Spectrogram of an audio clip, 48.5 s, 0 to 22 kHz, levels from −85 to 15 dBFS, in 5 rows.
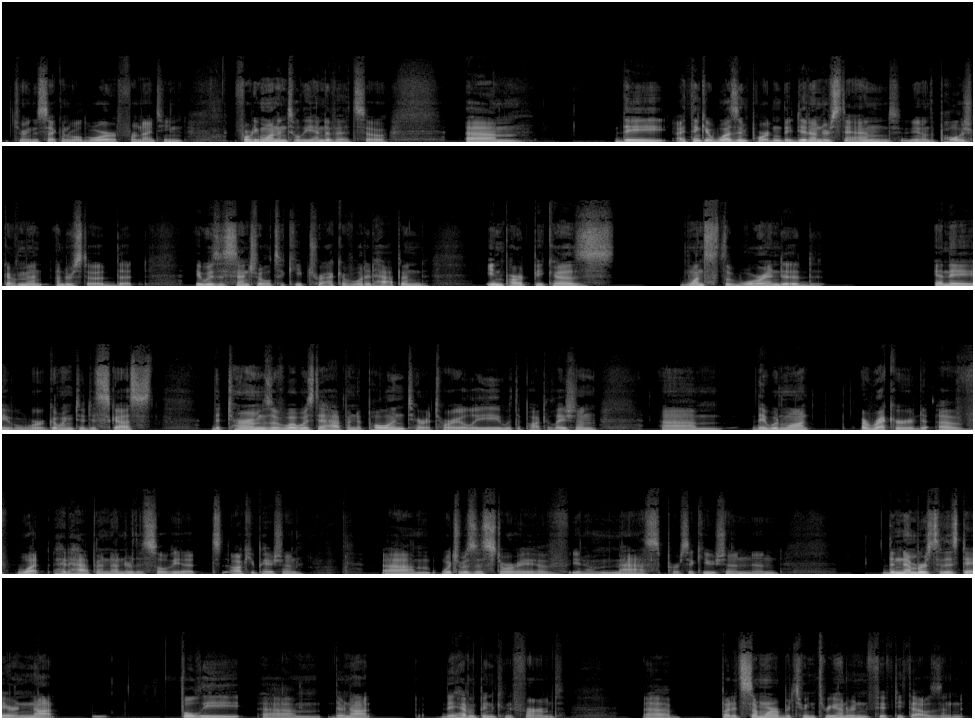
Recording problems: none

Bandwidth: 13.5 kHz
